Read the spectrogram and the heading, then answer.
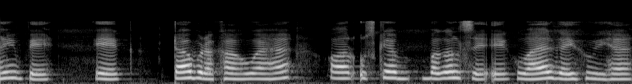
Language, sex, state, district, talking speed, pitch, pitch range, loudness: Hindi, female, Jharkhand, Garhwa, 140 wpm, 265 Hz, 245-285 Hz, -16 LUFS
